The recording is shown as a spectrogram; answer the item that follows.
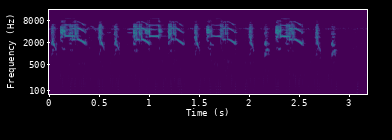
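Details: Partridge (teetar) call used for attracting partridges when hunting: rapid bursts of shrill, chirpy notes with quick downward-sweeping slurs, grouped in clusters across three seconds over a quiet background.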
